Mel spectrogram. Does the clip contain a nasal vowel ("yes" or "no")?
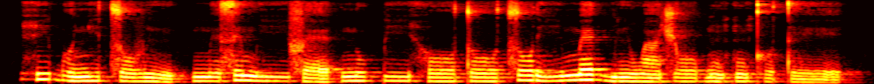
yes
